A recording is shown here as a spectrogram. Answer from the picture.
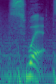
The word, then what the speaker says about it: Swett: The entire town of Sweat, South Dakota is for sale. – Maybe... – it's spelled S-W-E-T-T. Sweat.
